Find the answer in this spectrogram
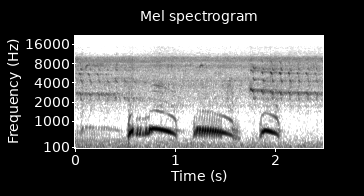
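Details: Spotted dove giving a three-part call: a quick clipped note, a drawn-out soft descending coo, then a short closing coo. A thin steady whistle sounds behind it.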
